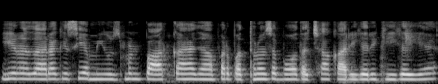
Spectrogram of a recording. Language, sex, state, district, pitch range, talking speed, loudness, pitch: Hindi, female, Chandigarh, Chandigarh, 235-250 Hz, 230 wpm, -16 LUFS, 245 Hz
